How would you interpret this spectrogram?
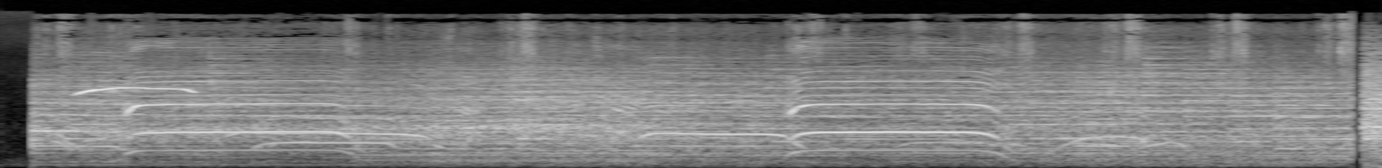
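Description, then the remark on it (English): A large crowd boos Harry and Meghan loudly and steadily as they leave St. Paul's Cathedral, long drawn-out jeering voices rising and falling in overlapping waves above a constant roar of crowd noise, with bells ringing faintly in the background. “Well, at least their journey home in disgrace was comfortable, unlike the loud and angry booing they received as they left St. Paul's Cathedral.”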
